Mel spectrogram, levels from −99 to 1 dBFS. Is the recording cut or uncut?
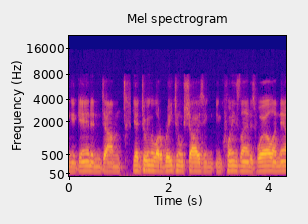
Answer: cut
